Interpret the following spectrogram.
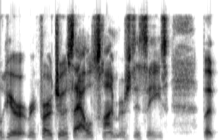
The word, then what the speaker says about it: Alzheimer's: Alzheimer's disease, you may also hear it referred to as Alzheimer's disease, but note it does not have a T in it, so you don't want to pronounce it with a T.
